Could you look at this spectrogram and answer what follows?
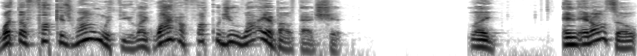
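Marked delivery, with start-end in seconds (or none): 0.0-3.5 furious, heated scolding, high-pitched and swooping. Parent retelling yelling at their daughter over a lie, retelling angry yelling. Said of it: "like yelling at my daughter".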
